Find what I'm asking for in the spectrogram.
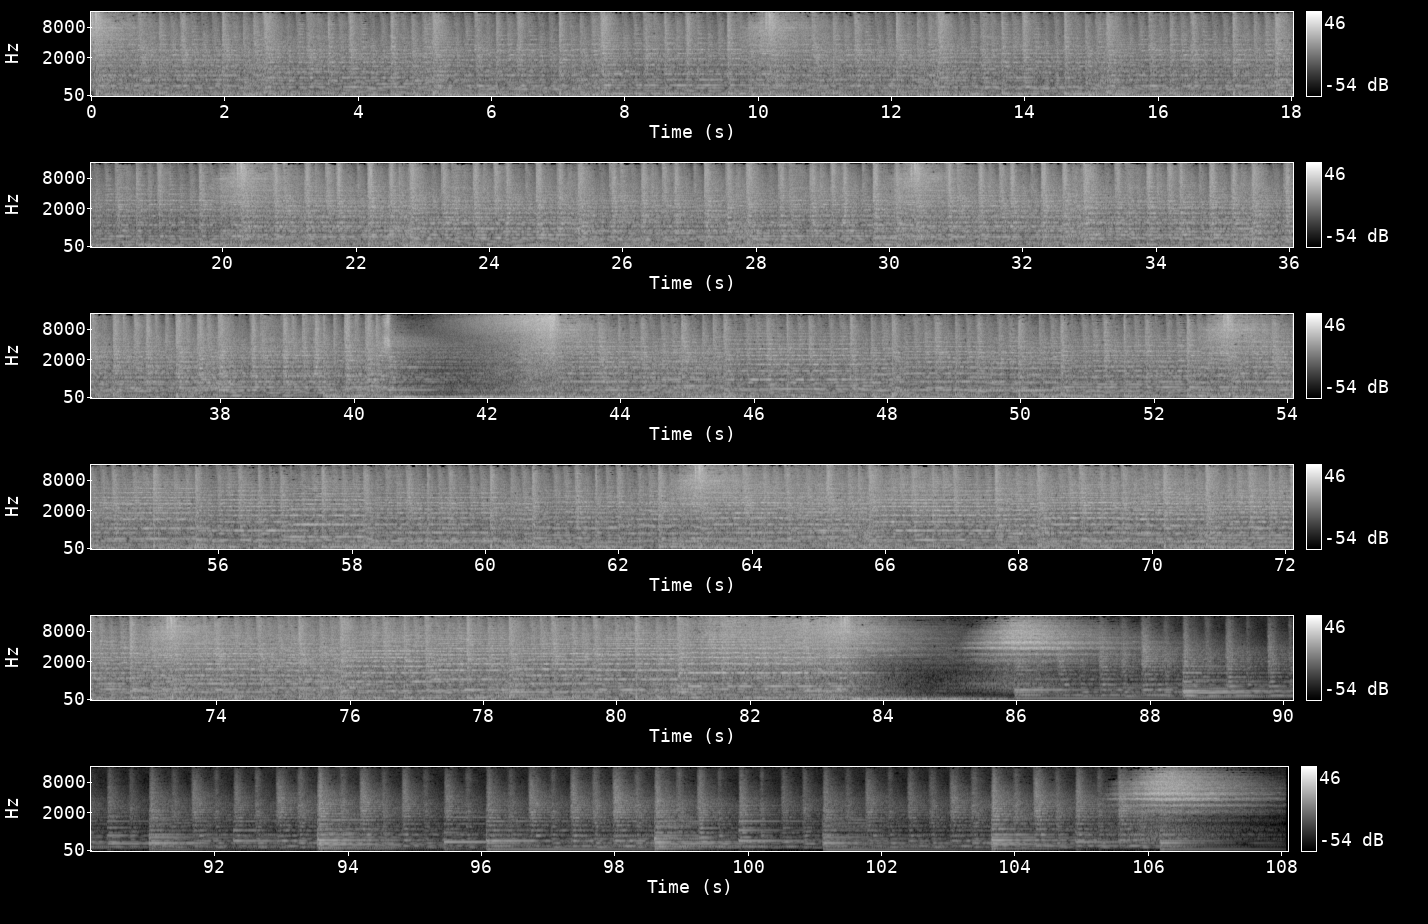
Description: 震撼大气壮观大场面激励人心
